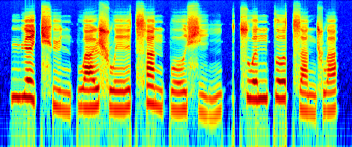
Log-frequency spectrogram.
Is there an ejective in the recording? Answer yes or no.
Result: no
